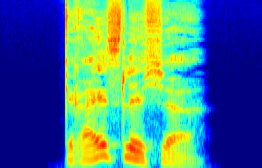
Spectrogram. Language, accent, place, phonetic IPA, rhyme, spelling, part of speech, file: German, Germany, Berlin, [ˈɡʁaɪ̯slɪçə], -aɪ̯slɪçə, greisliche, adjective, De-greisliche.ogg
- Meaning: inflection of greislich: 1. strong/mixed nominative/accusative feminine singular 2. strong nominative/accusative plural 3. weak nominative all-gender singular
